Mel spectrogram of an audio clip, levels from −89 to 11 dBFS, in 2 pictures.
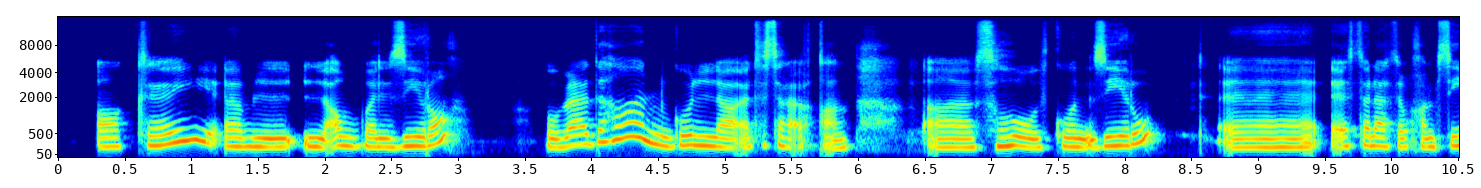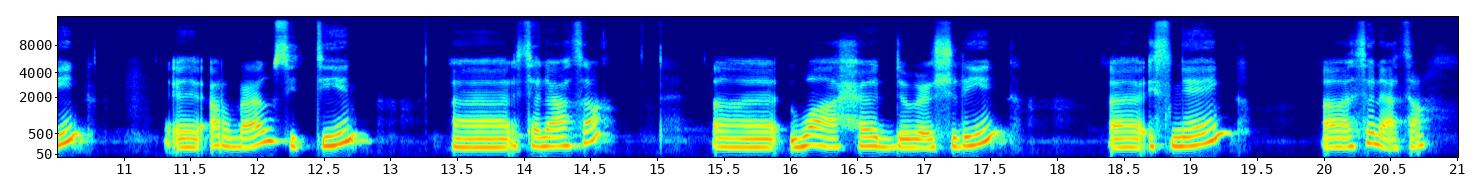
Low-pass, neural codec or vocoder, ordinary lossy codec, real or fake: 14.4 kHz; autoencoder, 48 kHz, 32 numbers a frame, DAC-VAE, trained on Japanese speech; none; fake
